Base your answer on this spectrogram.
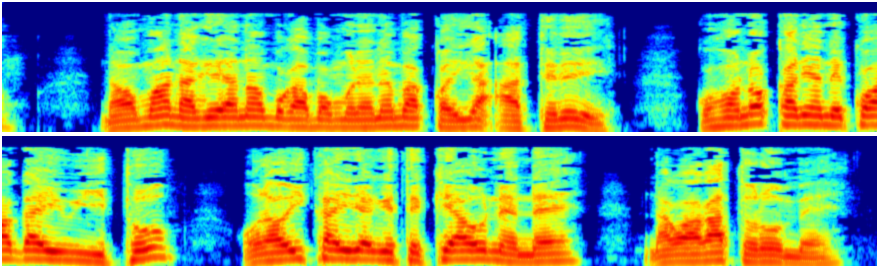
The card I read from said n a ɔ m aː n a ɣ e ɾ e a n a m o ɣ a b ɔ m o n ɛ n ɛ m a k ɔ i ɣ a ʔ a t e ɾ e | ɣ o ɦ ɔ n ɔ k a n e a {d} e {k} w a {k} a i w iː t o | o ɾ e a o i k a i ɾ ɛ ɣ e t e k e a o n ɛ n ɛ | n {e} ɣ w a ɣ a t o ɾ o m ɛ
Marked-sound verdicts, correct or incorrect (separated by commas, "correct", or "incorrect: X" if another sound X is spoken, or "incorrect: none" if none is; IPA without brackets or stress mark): incorrect: n, correct, incorrect: ɡ, incorrect: a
